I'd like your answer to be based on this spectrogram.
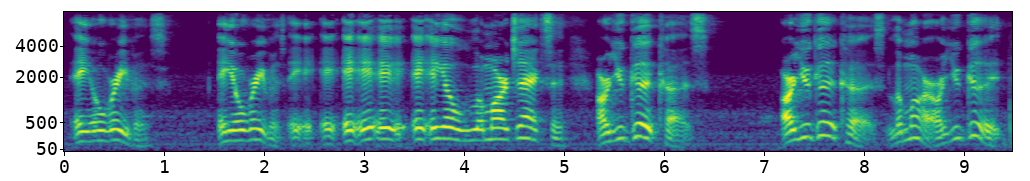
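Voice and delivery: high, stuttering hail; incredulous calling out. Real, not acted. Fan checking on Lamar Jackson after the loss, incredulous calling out. Hails team and quarterback in disbelief.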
